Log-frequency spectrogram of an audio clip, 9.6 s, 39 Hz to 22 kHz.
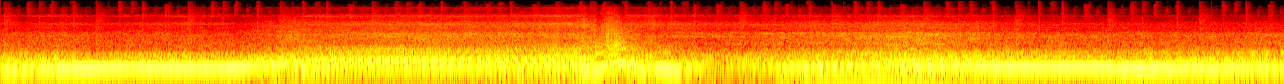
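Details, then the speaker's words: Lexus LS400 V8 drift-project car just started after a long time sitting: strong steady V8 rumble with one clean rev blip settling back to an even, buttery smooth idle; normal running. "Fucking buttery smooth idle."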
